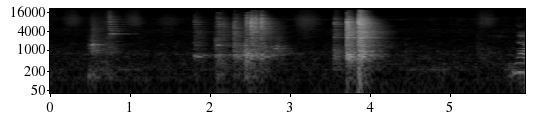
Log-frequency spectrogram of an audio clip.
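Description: A small bowl being handled in a home kitchen while a pork and cabbage slow-pot dish is prepared: scattered clinks, knocks and scrapes of dishware against a counter, in irregular bursts with quiet gaps, close by.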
